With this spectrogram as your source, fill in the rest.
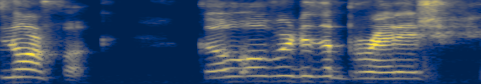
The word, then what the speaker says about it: Norfolk: It's not Norfolk. It's not no-fuck. It's Norfolk.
